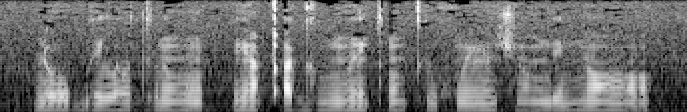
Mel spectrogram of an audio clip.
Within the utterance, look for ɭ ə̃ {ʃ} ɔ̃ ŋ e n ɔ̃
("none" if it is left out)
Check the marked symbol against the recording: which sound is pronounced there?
ʃ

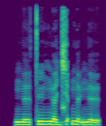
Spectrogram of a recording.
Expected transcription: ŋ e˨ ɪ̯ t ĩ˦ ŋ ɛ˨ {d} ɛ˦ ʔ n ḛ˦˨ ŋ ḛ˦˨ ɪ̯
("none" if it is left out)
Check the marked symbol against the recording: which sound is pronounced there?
d͡ʑ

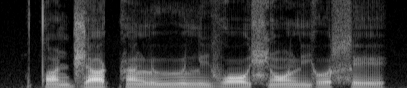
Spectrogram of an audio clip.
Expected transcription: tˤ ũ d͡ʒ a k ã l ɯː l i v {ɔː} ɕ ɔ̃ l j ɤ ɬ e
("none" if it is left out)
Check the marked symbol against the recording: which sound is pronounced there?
ɔː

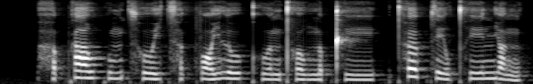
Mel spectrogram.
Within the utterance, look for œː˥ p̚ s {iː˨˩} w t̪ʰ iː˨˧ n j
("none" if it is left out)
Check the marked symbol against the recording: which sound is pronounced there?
iː˨˩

